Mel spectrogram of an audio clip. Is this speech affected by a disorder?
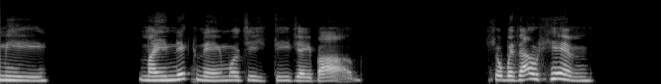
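Yes: cerebral palsy.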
